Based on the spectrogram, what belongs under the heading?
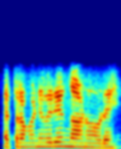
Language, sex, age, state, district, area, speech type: Malayalam, female, 45-60, Kerala, Idukki, rural, conversation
